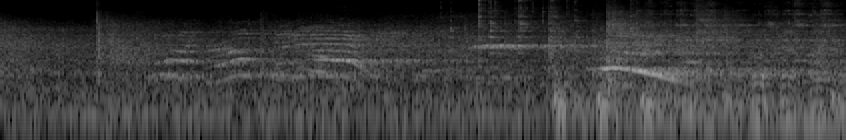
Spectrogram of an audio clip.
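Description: Young players shout and call out in a large echoing arena.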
